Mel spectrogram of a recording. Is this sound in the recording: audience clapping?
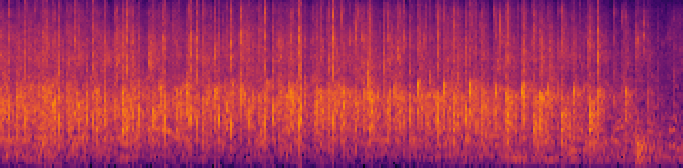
yes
